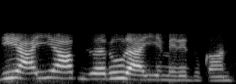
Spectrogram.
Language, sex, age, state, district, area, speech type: Urdu, female, 30-45, Uttar Pradesh, Lucknow, urban, conversation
